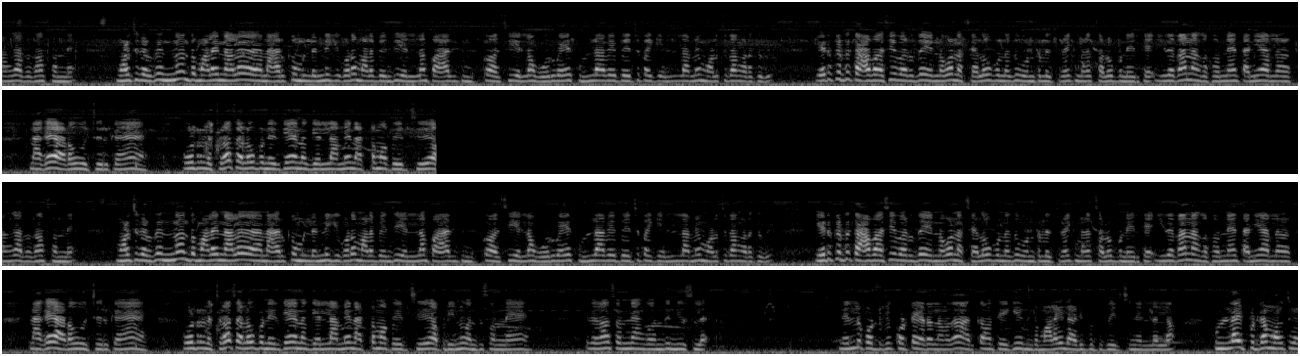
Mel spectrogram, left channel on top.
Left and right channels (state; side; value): drops out; left; at 17.3 s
